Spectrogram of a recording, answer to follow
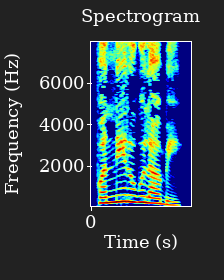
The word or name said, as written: ಪನ್ನೀರುಗುಲಾಬಿ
